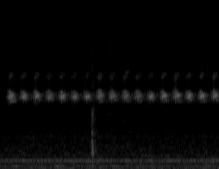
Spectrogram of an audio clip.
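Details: A cricket in a room gives a high, thin chirping, a rapid, even series of pulses about eight a second, over a faint steady hum with one soft click; it stopped when yelled at, then resumed.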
